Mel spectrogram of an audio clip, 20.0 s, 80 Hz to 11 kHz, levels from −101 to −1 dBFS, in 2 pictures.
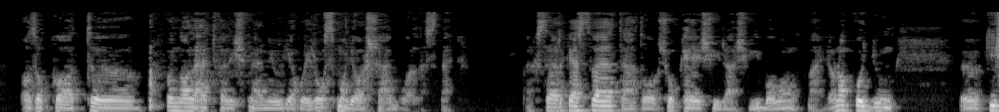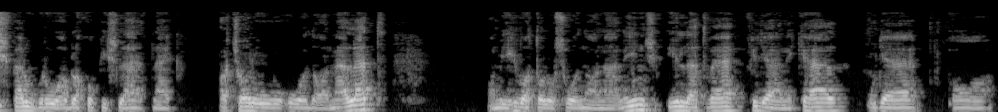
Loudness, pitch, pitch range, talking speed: -28 LUFS, 115 Hz, 105-120 Hz, 110 wpm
